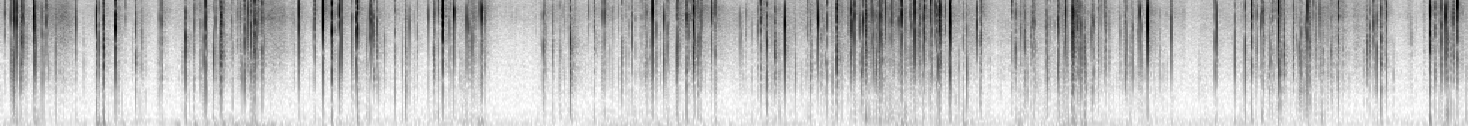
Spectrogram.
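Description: Fingertips and nails squeeze and scratch the smooth fabric panel of a yellow plush duck pet toy with a crinkle insert inside. The result is a dense stream of bright, dry crinkling and crackling, with sharp short snaps and brief quieter pauses between bursts.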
